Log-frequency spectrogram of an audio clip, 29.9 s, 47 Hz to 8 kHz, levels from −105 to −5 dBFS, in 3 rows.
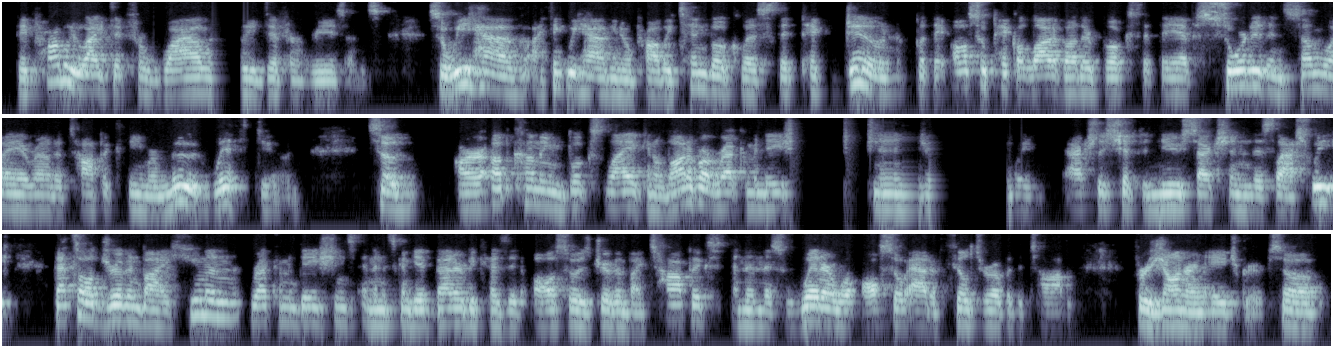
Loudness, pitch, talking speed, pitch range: -28 LUFS, 125 Hz, 210 wpm, 120-150 Hz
